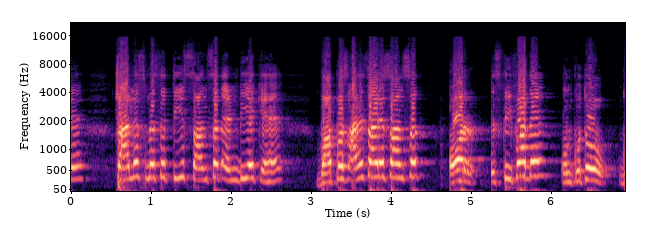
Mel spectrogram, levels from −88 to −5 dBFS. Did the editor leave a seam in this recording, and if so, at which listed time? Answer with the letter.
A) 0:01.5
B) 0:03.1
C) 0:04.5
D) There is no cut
C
